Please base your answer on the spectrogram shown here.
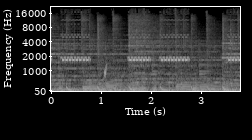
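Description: A phone rings in the game Trails of Cold Steel 2, repeating electronic ring bursts in a steady pattern over soft game music, fairly quiet.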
